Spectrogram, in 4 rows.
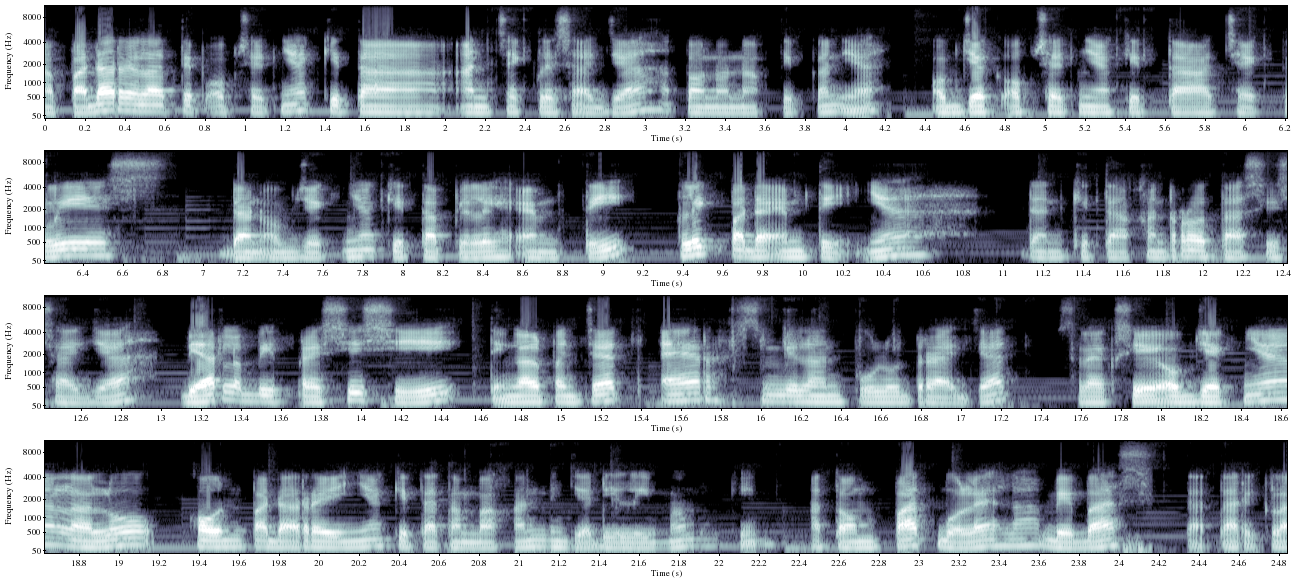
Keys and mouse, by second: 2.5 click, 5.7 click, 6.4 click, 8.1-9.2 drag, 10.1 click, 11.8-14.5 drag, 15.7 r, 21.2 click, 24.3-24.8 drag.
